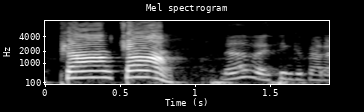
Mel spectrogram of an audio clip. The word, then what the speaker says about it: Pyeongchang: Here is how you pronounce the Korean pronunciation guide for the host city for the 2018 Olympics. Pyeongchang, Pyeongchang, Pyeongchang, Pyeongchang.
